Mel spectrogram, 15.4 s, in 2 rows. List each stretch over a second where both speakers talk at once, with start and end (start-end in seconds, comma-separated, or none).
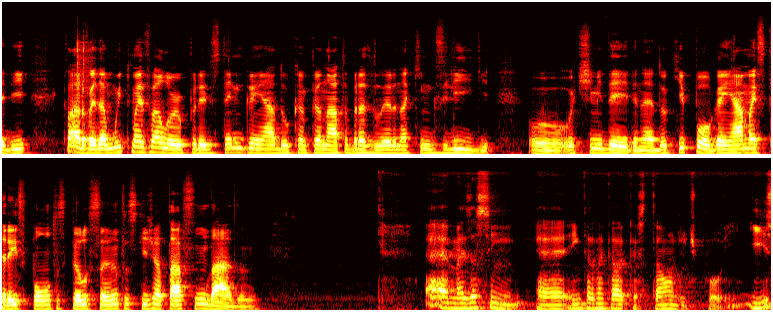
none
